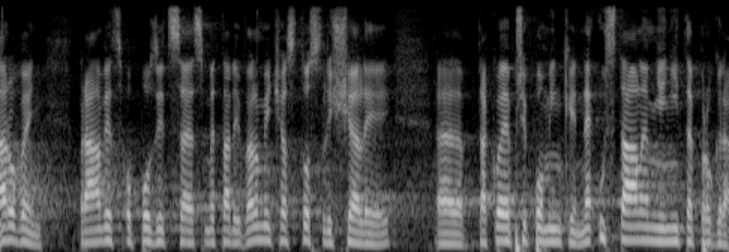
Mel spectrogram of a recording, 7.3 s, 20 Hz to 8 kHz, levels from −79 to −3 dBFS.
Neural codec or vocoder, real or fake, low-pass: vocoder, 44.1 kHz, 128 mel bands every 256 samples, BigVGAN v2; fake; 7.2 kHz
